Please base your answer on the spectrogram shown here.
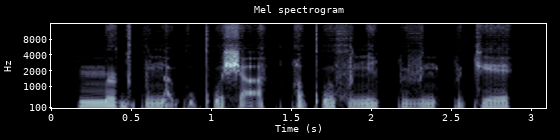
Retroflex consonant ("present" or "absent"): absent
